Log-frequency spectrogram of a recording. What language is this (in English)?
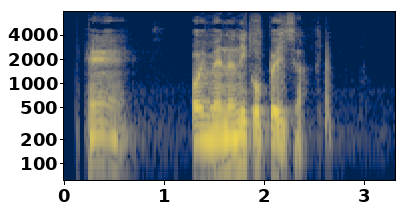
Guarani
